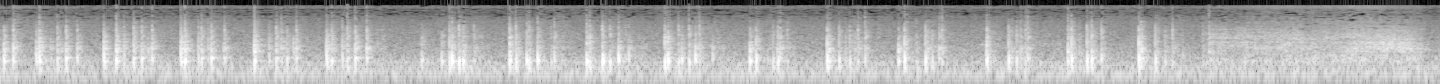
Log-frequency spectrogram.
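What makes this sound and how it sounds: Long fingernails tap and scratch the top of a closed, hollow, medium-sized white cardboard tablet box, making quick, dry clicks in uneven bursts with a hollow, mid-low body. Near the end the tapping gives way to a steady, softer scratching rustle.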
